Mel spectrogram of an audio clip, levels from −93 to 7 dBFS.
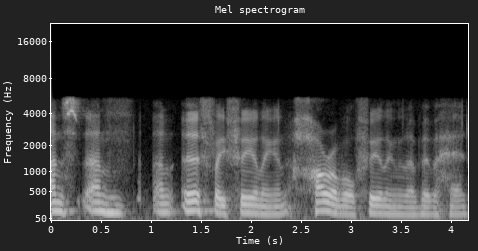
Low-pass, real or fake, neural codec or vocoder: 5.4 kHz; real; none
